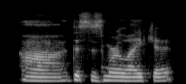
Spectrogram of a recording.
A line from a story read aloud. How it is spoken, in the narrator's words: Yanya sighed gratefully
